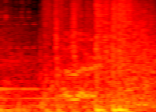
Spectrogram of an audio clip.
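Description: Overlapping bursts of gunfire in the shooter The Division, a loud, sustained volley from several directions mixed with game effects, running for just over a second.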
